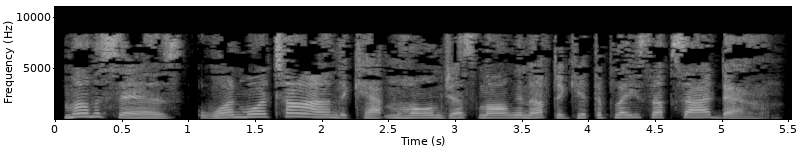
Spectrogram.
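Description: Woman playing a plainspoken, husky young storyteller. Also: mid-range voice, lively intonation, unhurried, dry recording. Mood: wry, aggrieved. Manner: conversational dialect storytelling. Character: young enslaved mixed-race woman, plainspoken, wry, resentful. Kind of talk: first-person audiobook narration in character.

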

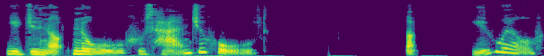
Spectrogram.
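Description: Dying warrior queen, as a female narrator plays her, weak whisper, slow, solemn, tender, prophetic, audiobook fantasy. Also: very deep voice, expressive, fairly bright tone, husky, no echo, pitched below the performer's own voice, heavily acted. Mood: tender, fading. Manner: halting, solemn.

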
